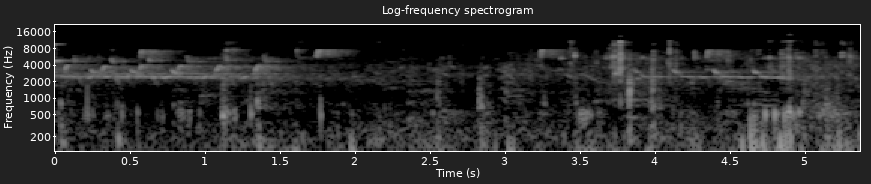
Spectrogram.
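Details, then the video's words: Percheron in harness during driving, clopping hoof strikes mixed with low rumble, creaking and a few faint high squeaks. "Percheron driving"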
